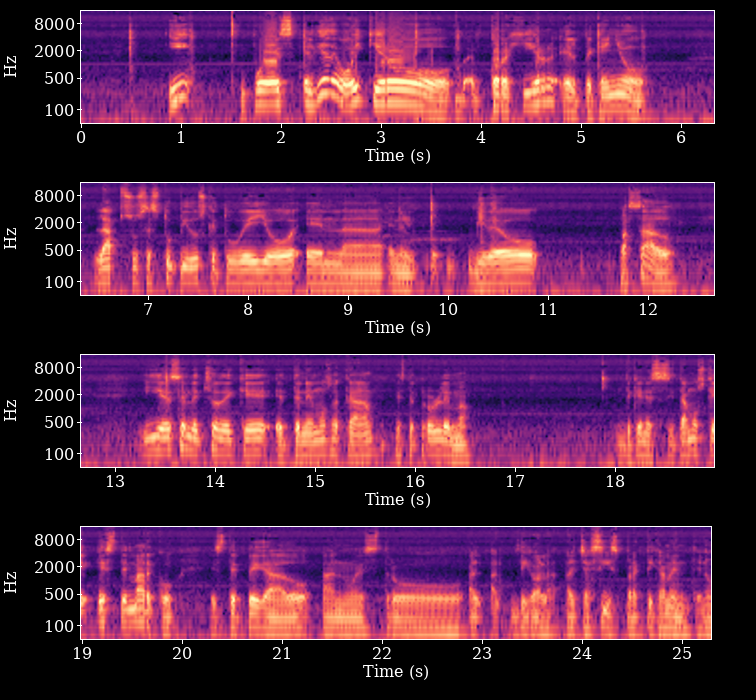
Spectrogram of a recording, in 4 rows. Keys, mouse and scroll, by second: 0.6-1.9 shift+middle drag, 2.2-2.5 scroll down 1, 2.5 shift+middle click, 3.1 shift+scroll up 1, 3.5-5.0 shift+middle drag, 5.3 shift+middle click, 6.1-6.5 scroll up 1, 6.7-8.0 middle drag, 10.3 ctrl+r, 13.5 Escape, 15.3-17.0 middle drag, 23.0-23.6 scroll down 2, 23.6 scroll up 2, 24.3 scroll down 2, 25.1-25.2 middle drag.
